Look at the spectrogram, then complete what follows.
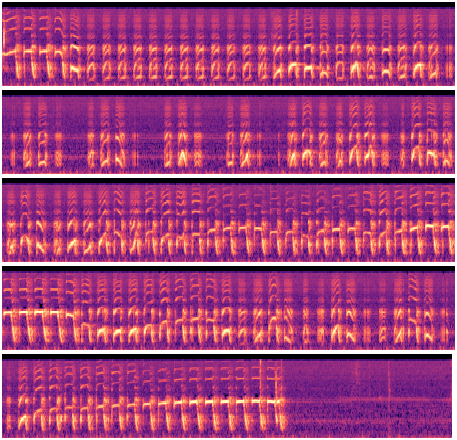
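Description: Electronic tone from a small loudspeaker driven by an Arduino, its pitch set by flashlight falling on a light sensor: a rapid warble of short buzzy beeps sliding up and down in pitch as the light moves. It cuts off suddenly near the end.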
